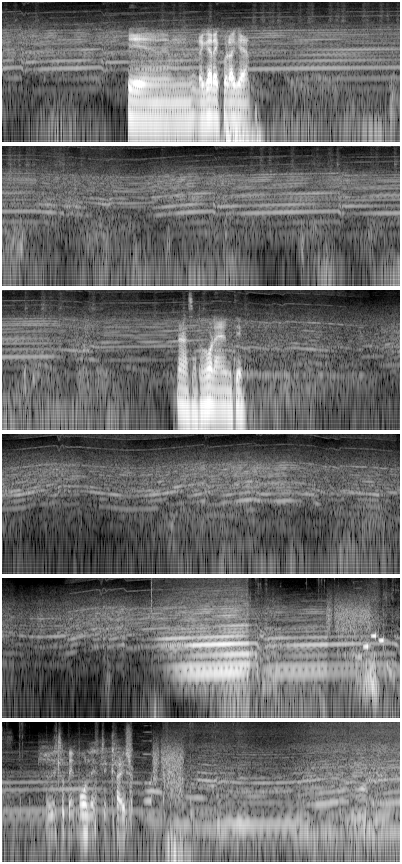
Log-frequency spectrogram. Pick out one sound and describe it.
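A racing car engine whines and shifts pitch steadily as it speeds along.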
